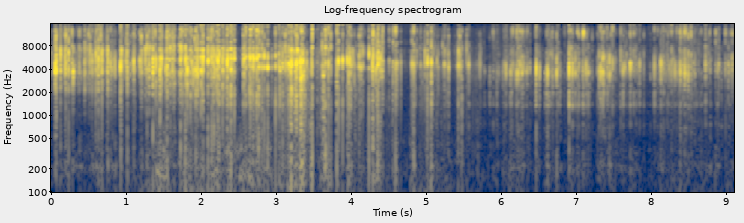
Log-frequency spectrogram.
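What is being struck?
Rhinestone-covered hard-shell dummy head microphone.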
